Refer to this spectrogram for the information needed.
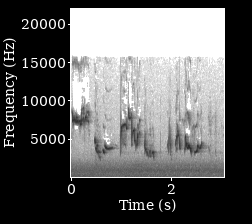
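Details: Autumn song of a European robin at RSPB Rainham Marshes on 8 October 2016: a run of very high, sweet notes with quick descending slurs and tinkling trills in rapid succession, against a soft low rumble.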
